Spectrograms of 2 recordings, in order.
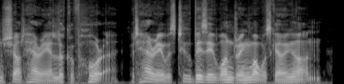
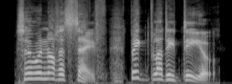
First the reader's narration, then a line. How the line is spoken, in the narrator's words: Malfoy snapped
